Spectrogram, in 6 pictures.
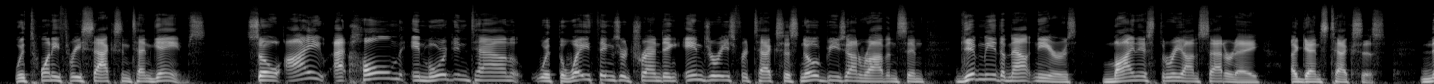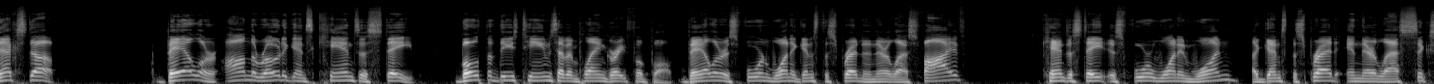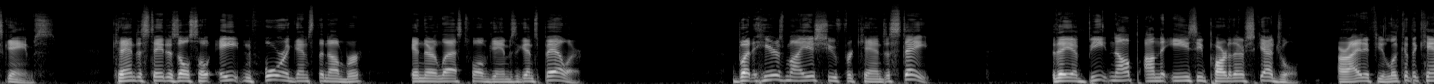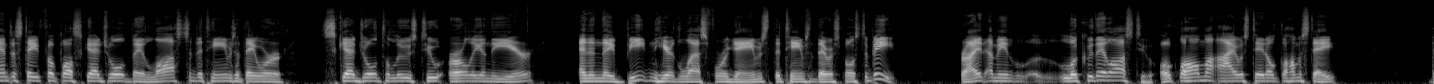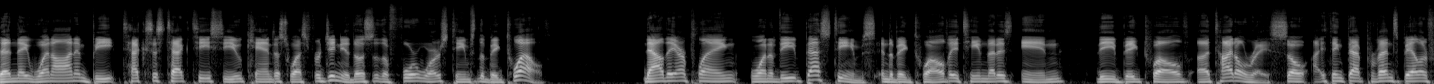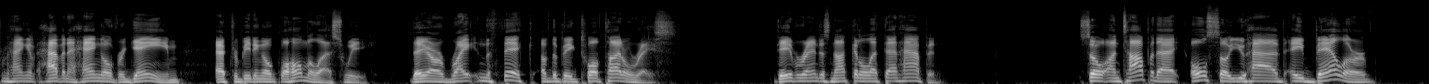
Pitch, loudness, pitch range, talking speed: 145 Hz, -23 LUFS, 125-165 Hz, 185 wpm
